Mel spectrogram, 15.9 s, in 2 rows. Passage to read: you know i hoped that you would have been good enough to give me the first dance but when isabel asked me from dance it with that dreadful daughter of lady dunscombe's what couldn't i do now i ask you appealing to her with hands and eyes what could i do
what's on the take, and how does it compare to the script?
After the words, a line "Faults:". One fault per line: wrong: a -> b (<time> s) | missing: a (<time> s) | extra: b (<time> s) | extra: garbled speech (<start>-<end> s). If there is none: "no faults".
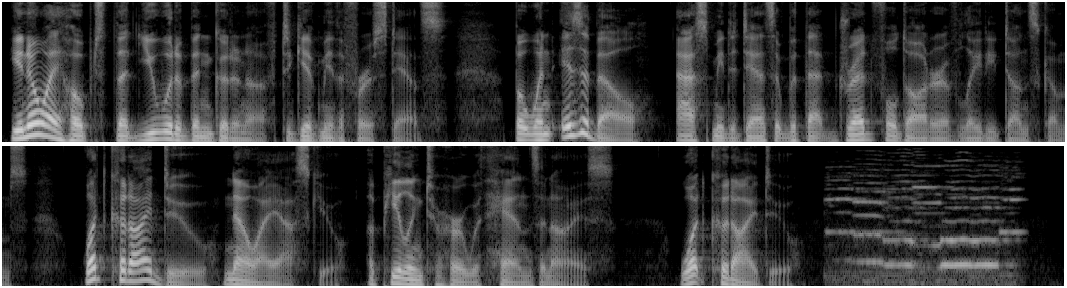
you know i hoped that you would have been good enough to give me the first dance but when isabel asked me to dance it with that dreadful daughter of lady dunscombe's what could i do now i ask you appealing to her with hands and eyes what could i do
Faults:
wrong: from -> to (5.4 s)
wrong: couldn't -> could (8.8 s)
